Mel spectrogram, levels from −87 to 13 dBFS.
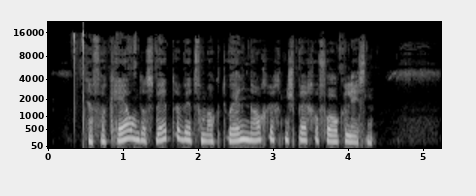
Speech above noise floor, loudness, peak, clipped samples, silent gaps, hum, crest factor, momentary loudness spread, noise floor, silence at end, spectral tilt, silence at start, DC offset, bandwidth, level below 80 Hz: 31 dB; -22 LUFS; 0 dBFS; under 0.1%; none; none; 22 dB; 8 LU; -52 dBFS; 0.9 s; -6.5 dB/octave; 0.45 s; under 0.1%; 16 kHz; -62 dBFS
